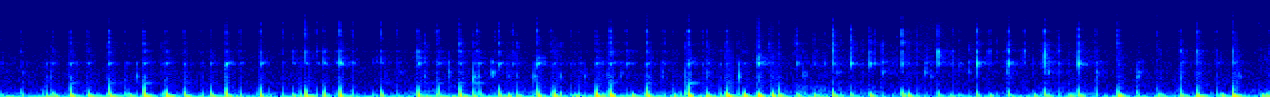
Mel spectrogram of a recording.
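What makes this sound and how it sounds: A clear, labeled plastic water bottle, hollow and mostly empty, is held sideways and tapped and scratched with fingertips and nails. The result is a rapid, irregular run of dull, low, hollow thumps, with faint, bright, scratchy clicks over the top.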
